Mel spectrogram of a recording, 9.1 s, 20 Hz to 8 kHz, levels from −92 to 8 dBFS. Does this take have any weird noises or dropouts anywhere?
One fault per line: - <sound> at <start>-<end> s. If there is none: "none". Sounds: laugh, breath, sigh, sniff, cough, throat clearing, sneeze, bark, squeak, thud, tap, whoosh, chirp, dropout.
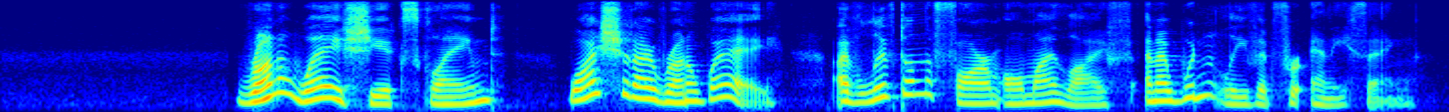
none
